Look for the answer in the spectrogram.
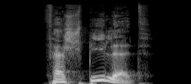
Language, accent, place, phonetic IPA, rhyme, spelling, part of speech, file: German, Germany, Berlin, [fɛɐ̯ˈʃpiːlət], -iːlət, verspielet, verb, De-verspielet.ogg
- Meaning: second-person plural subjunctive I of verspielen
